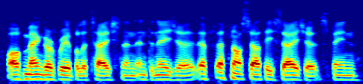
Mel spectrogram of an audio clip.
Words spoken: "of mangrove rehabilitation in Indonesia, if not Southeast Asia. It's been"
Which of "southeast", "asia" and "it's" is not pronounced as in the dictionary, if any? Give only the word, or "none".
none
